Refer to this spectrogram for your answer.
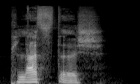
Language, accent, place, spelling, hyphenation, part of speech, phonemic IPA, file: German, Germany, Berlin, plastisch, plas‧tisch, adjective, /ˈplastɪʃ/, De-plastisch.ogg
- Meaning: three-dimensional, having or evoking depth (especially of art and depictions)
